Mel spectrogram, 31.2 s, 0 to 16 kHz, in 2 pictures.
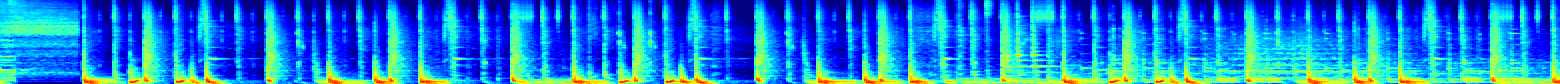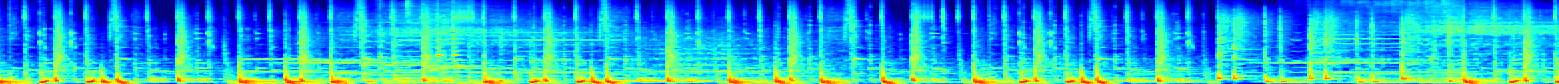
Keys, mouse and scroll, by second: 0.1 ctrl+d, 3.6 shift+click, 5.3-6.5 scroll up 1, 8.8-10.0 drag, 11.6-12.8 shift+drag, 25.0 alt+click, 28.2 scroll up 1, 28.5 z, 28.9 click, 29.0 space, 29.1 click, 29.3 z, 29.4 click, 29.7 space, 29.8 click.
